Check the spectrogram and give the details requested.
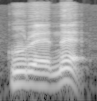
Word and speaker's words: Cyrene: Cyrene. Yeah, Cyrene. Cyrene. It's the same name. And called Kurene. Y, Cyrene, Y, spells in Y, but it pronounces U. Kurene.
